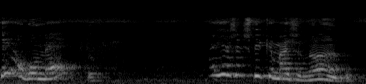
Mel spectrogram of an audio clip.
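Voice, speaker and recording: This woman's voice sits high in pitch, and she talks at a fairly slow pace. There is noticeable background noise along with audible room echo. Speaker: spiritist lecturer. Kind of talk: lecture.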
